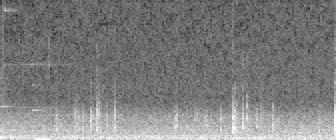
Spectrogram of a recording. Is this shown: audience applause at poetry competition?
no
